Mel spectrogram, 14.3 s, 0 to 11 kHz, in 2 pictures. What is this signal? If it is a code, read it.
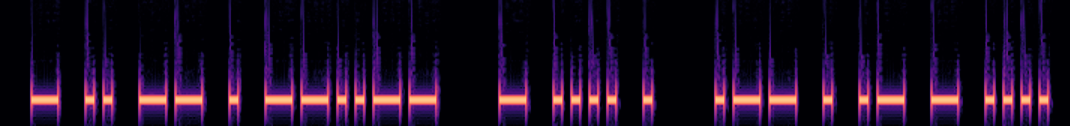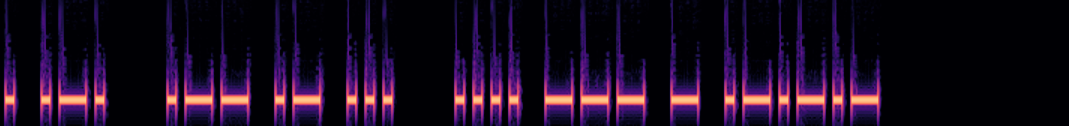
Morse code, heard as a keyed tone, about 20 wpm, 700 Hz. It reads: TIME, THE WEATHER WAS HOT.
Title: Sentences from Top 1000 Words - Review Part 5 - 20wpm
